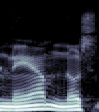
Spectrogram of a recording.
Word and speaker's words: NAMM: Is it pronounced NAMM?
